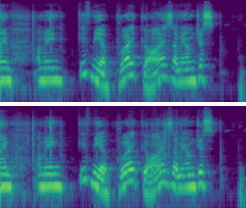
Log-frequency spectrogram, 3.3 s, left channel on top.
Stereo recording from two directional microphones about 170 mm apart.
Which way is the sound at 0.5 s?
60° left (ahead or behind).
